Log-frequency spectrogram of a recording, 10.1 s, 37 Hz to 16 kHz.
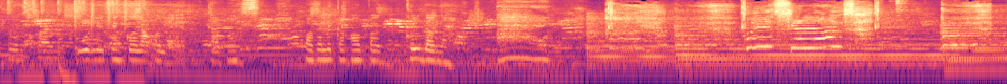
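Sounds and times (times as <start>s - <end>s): woman speaking: 0.0s - 5.6s
background music: 0.0s - 10.0s.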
